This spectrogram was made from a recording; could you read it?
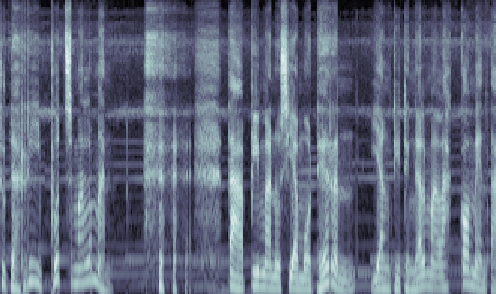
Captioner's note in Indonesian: tertawa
